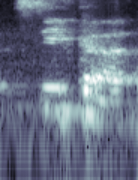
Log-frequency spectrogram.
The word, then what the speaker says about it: Sivka: I say Svivka. With the 10th pick in the 2025 WNBA draft, the Chicago Sky select Aisha Sivka. Told you, Svivka. I just didn't pronounce it right.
